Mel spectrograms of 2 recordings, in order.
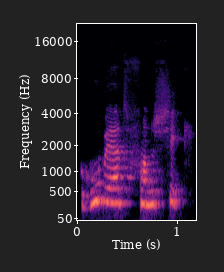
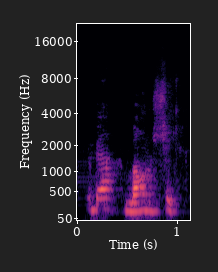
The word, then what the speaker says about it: Hubert von Schick: I will pronounce it very German now for you. Okay. It's he's called Hubert von Schick. Hubert von Schick.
